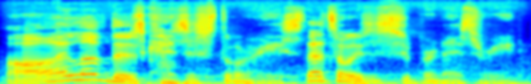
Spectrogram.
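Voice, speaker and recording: A man's voice: medium pitch, huge pitch swings, fast talker, vocal fry, a little hiss or hum. A man playing a friendly, chatty young guy at a cafe in a casual, slightly hesitant conversational ASMR roleplay. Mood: friendly, curious.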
